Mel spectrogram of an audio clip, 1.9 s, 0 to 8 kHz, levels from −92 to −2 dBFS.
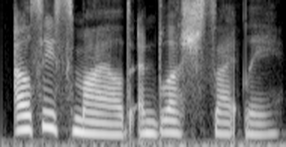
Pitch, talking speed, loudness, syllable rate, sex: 205 Hz, 155 wpm, -17 LUFS, 5.4 syllables/s, female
